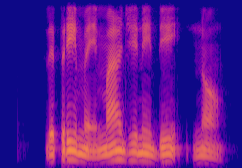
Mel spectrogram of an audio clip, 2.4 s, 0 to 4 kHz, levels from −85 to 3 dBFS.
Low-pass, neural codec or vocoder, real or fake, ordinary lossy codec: 3.6 kHz; none; real; Opus, 24 kbps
